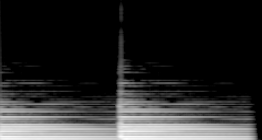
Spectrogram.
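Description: A musical note F sharp rings as a clear sustained tone, re-struck once midway and then cut off abruptly, heard alone and moderately loud.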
